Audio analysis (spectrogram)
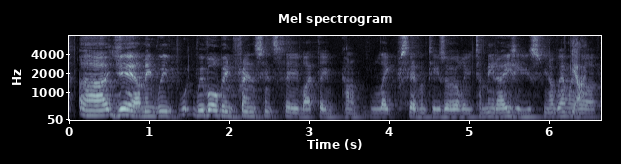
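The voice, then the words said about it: Australian accent. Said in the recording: “you sound like authentic Aussies to me ... certainly we all sound Australian to my ears”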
